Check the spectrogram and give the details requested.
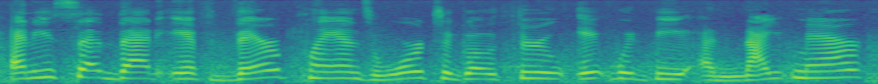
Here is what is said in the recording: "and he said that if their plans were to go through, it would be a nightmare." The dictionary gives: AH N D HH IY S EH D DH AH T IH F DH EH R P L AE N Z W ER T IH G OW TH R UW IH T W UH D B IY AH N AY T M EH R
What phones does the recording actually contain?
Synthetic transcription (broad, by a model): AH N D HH IY S EH D DH AH T IH F DH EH R P L AE N Z W ER T IH G OW TH R UW IH T W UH D B IY AH N AY T M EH R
